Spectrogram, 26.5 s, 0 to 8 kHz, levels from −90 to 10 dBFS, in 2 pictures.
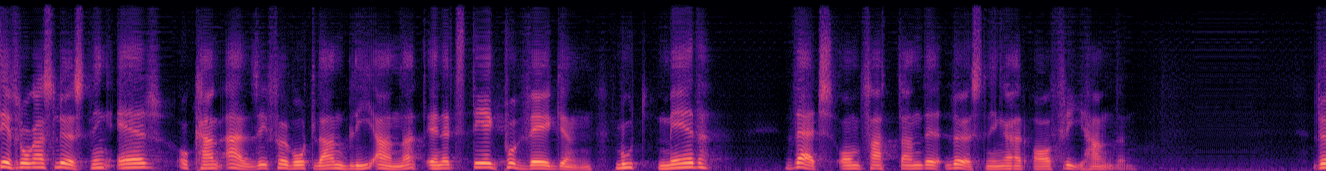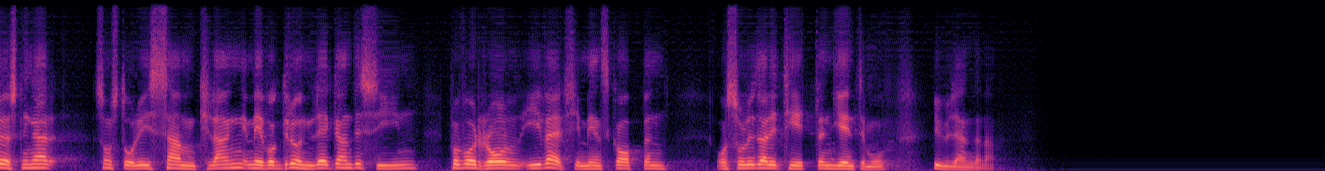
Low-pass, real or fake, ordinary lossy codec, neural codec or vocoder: none; fake; none; codec, 16 kHz, about 1 kbps, DyCAST, with the encoder's durations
